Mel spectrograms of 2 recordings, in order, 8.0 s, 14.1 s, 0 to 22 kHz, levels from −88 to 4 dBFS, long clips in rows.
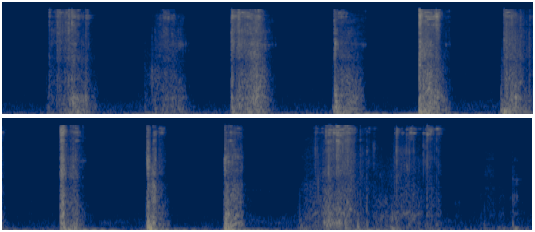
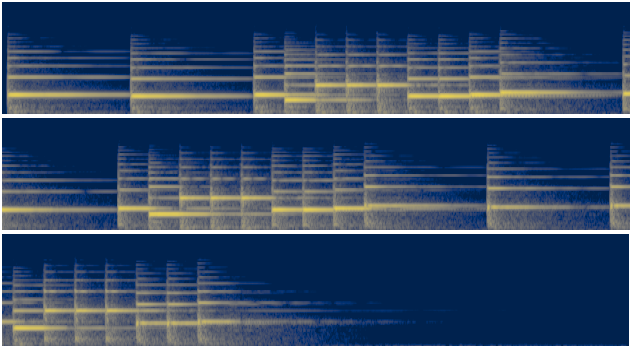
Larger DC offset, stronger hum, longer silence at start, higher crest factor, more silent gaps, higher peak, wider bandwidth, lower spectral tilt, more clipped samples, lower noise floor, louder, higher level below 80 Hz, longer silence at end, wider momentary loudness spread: neither; neither; first, 0.35 s vs 0.05 s; first, 30 dB vs 14 dB; neither; second, -14 dBFS vs -2 dBFS; first, 16.5 kHz vs 6 kHz; second, -3 dB/octave vs -6 dB/octave; neither; second, -67 dBFS vs -80 dBFS; second, -41 LUFS vs -15 LUFS; about the same, -54 dBFS vs -54 dBFS; second, 0.1 s vs 2.9 s; about the same, 19 LU vs 17 LU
